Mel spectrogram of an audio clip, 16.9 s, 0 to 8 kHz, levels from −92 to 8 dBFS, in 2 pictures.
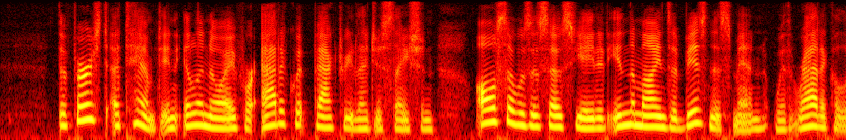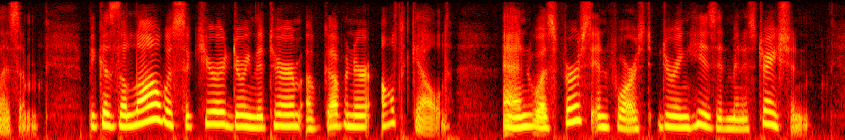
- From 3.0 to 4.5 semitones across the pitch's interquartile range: Yes, average, 3.8 semitones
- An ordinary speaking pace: No, slow, 130 wpm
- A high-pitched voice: Yes, high, 195 Hz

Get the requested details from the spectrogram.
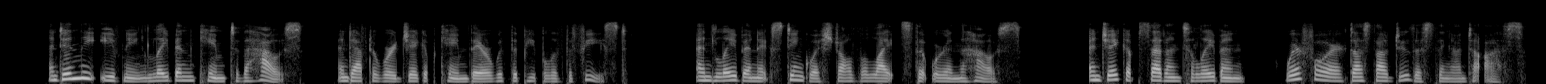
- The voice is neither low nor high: Yes, medium, 160 Hz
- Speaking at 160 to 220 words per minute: Yes, average, 180 wpm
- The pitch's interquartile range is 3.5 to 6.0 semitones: Yes, average, 4.0 semitones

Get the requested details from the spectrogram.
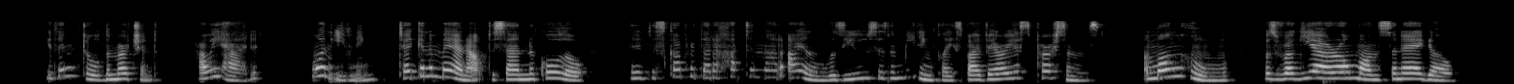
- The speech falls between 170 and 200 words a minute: No, average, 160 wpm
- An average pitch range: No, wide, 6.1 semitones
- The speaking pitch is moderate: No, very high, 260 Hz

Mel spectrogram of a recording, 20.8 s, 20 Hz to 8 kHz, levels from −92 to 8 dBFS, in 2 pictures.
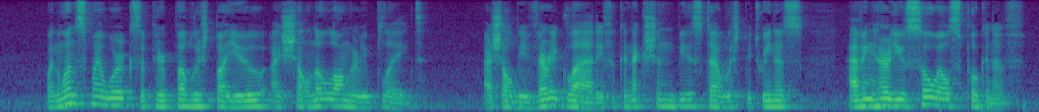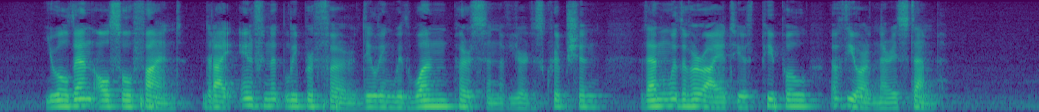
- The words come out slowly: No, average, 170 wpm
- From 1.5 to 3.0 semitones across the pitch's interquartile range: Yes, average, 2.7 semitones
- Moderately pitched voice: No, low, 120 Hz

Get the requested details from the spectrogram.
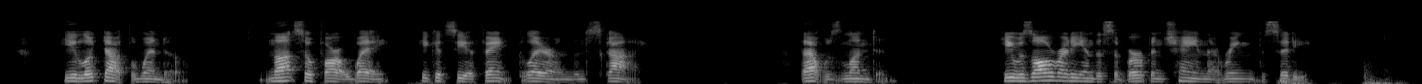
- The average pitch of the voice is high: No, medium, 145 Hz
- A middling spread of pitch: Yes, average, 3.1 semitones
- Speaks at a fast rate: No, average, 145 wpm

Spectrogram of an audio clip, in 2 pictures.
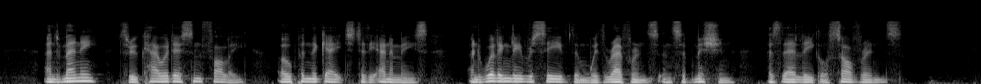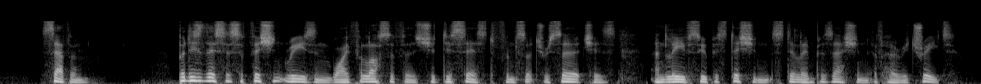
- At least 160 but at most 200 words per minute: No, average, 145 wpm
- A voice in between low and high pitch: No, low, 115 Hz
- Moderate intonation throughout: Yes, average, 3.8 semitones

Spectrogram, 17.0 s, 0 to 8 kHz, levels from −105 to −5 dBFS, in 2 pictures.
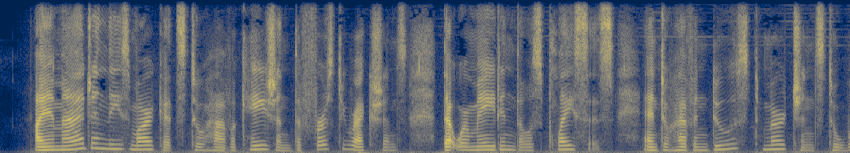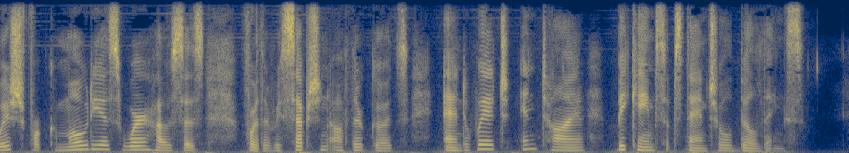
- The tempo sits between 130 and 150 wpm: Yes, average, 140 wpm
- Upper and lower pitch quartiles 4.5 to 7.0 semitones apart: Yes, average, 5.2 semitones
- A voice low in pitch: No, medium, 170 Hz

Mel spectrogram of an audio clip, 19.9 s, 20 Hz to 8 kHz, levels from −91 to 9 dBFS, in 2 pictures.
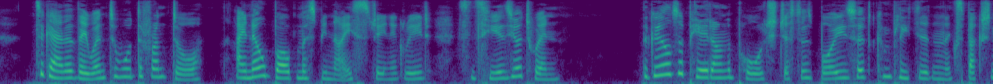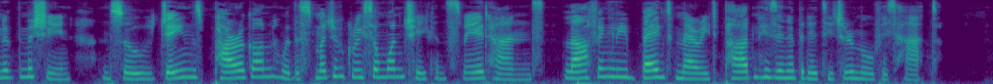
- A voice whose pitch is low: No, high, 235 Hz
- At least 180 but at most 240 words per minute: Yes, average, 190 wpm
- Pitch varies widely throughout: No, average, 4.2 semitones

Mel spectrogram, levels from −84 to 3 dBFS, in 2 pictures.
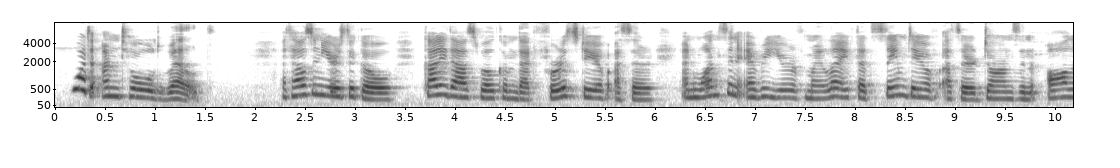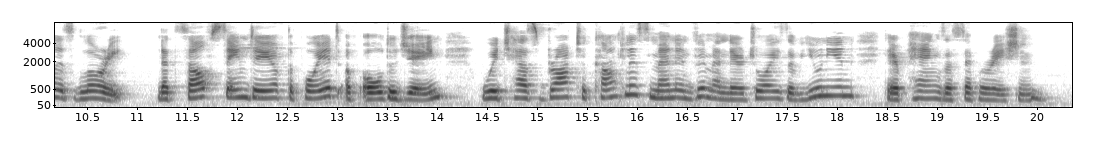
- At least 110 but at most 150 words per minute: No, average, 170 wpm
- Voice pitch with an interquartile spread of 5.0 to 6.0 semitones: No, average, 4.3 semitones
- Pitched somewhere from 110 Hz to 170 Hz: No, high, 225 Hz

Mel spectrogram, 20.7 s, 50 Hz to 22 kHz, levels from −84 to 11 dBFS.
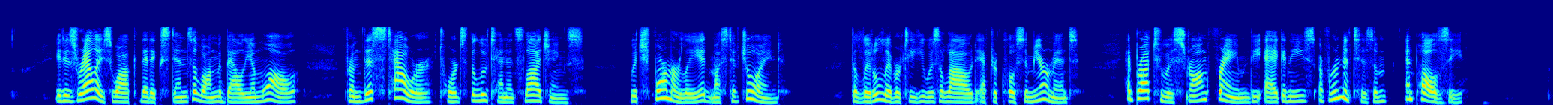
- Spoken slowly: Yes, slow, 125 wpm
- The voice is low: No, medium, 185 Hz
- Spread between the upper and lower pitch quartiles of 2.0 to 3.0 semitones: No, average, 4.4 semitones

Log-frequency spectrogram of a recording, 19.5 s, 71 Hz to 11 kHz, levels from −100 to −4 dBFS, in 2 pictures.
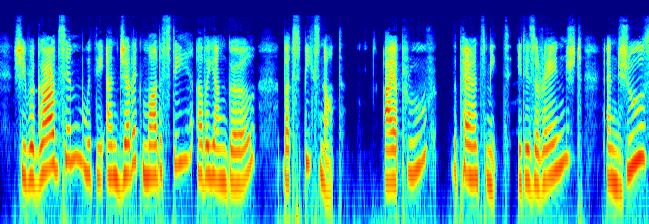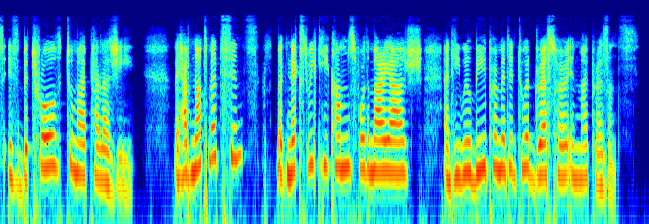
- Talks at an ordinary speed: Yes, average, 165 wpm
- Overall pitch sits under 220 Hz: No, high, 225 Hz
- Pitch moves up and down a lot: No, average, 4.2 semitones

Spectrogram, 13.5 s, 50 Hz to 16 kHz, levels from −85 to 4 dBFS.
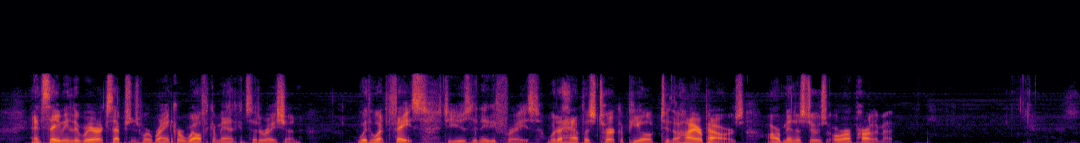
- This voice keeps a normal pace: Yes, average, 145 wpm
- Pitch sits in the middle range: No, low, 110 Hz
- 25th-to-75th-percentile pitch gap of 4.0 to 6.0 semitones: No, narrow, 2.6 semitones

